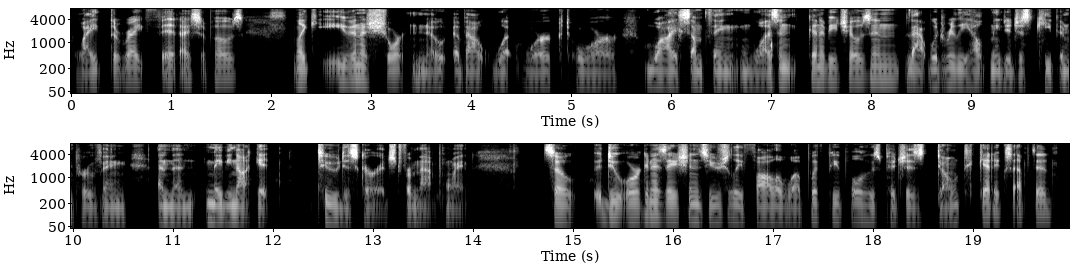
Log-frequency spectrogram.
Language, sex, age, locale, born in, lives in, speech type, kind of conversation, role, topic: English, male, 25-29, en-US, United States, United States, read, expert-assistant, asker, How can non-scientists contribute to space exploration?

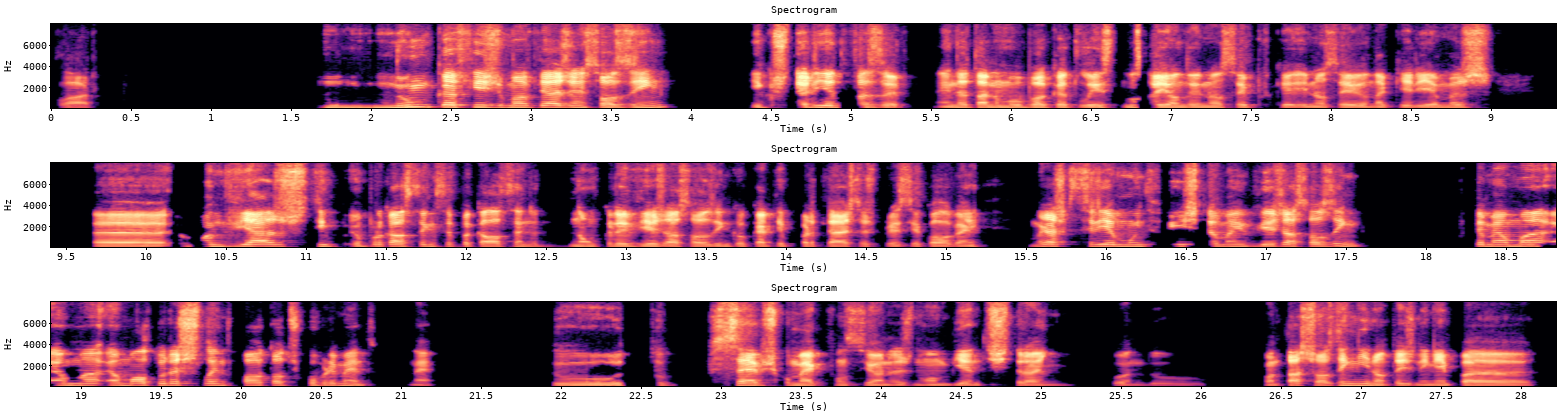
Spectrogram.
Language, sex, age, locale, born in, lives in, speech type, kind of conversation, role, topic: Portuguese, male, 25-29, pt-PT, Portugal, Portugal, conversation, unstructured, none, Qual lugar no mundo você mais sonha em conhecer?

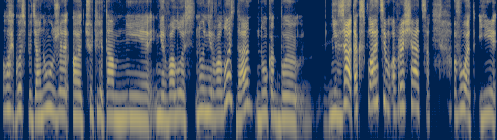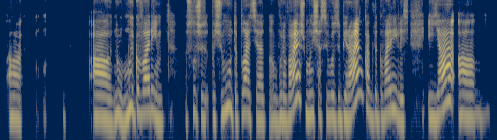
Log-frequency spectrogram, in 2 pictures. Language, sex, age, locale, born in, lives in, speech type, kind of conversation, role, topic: Russian, female, 30-34, ru-RU, Russia, Estonia, conversation, podcast, guest, Какое местное приключение было твоим любимым?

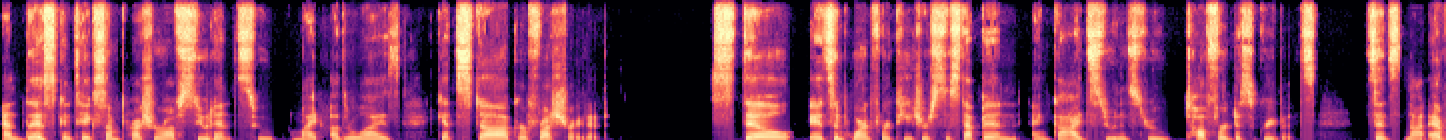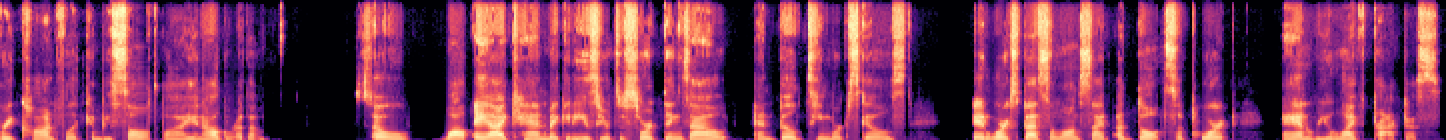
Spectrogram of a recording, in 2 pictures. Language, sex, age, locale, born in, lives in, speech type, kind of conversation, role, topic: English, female, 30-34, en-US, United States, United States, read, expert-assistant, expert, How would AI tutors impact teachers, parents, and students?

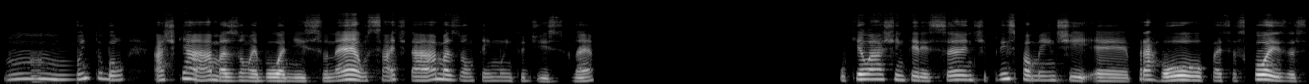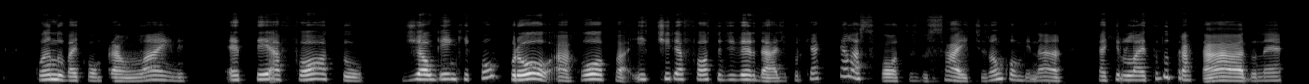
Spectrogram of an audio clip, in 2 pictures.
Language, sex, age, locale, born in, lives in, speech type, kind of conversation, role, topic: Portuguese, female, 50-54, pt-BR, Brazil, Portugal, conversation, advice, user, Como posso encontrar boas opções de compras com pouco tempo?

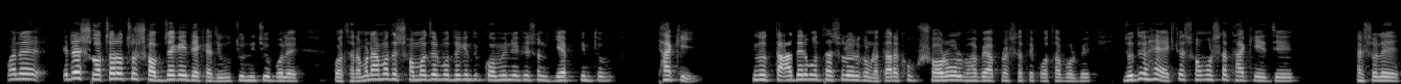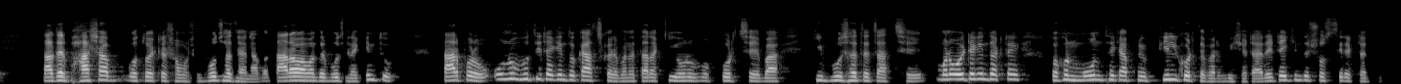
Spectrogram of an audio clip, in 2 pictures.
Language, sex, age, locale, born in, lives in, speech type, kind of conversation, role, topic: Bengali, male, 25-29, bn-BD, Bangladesh, Bangladesh, conversation, podcast, guest, আপনার কোন শখটি আপনার জীবন বদলে দিয়েছে, একটু বলবেন?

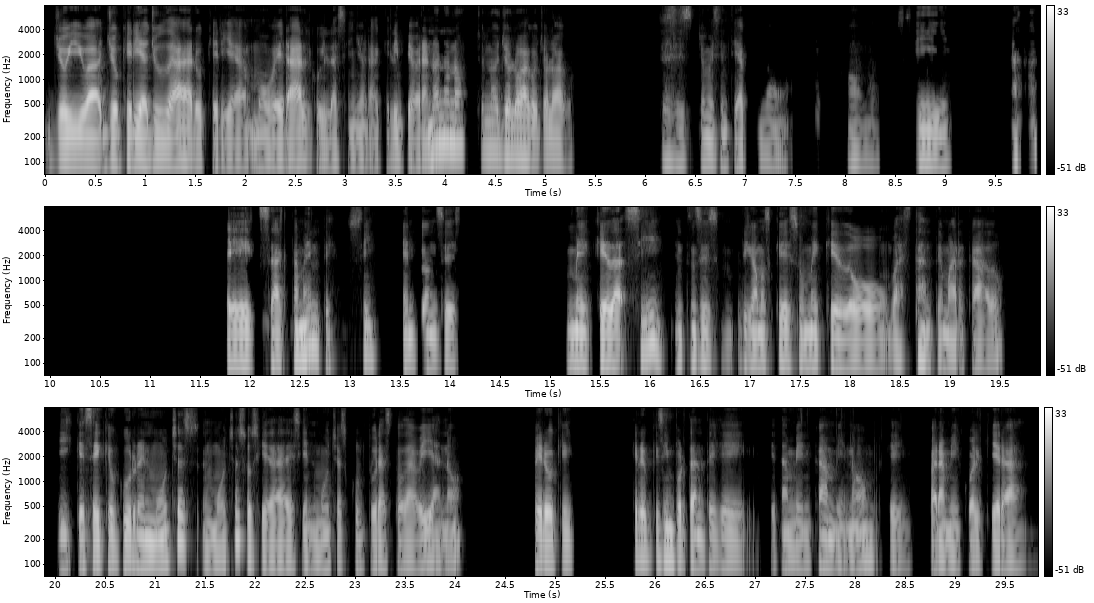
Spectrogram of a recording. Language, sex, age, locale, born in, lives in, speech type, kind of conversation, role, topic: Spanish, male, 25-29, es-CO, Colombia, Netherlands, conversation, podcast, guest, ¿Puedes contarme sobre un viaje inolvidable?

